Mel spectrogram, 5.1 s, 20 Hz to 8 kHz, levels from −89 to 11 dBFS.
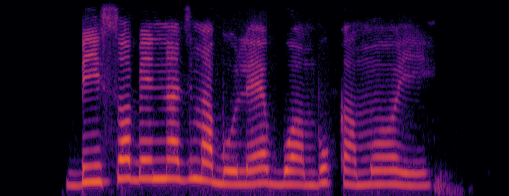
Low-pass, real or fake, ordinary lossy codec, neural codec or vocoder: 7.2 kHz; real; Opus, 16 kbps; none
